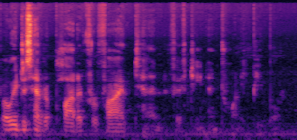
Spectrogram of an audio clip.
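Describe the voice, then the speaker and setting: This man is whispering. He goes at a very fast pace. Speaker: middle school math teacher. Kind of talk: recorded math lesson. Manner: hesitant, many fillers.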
